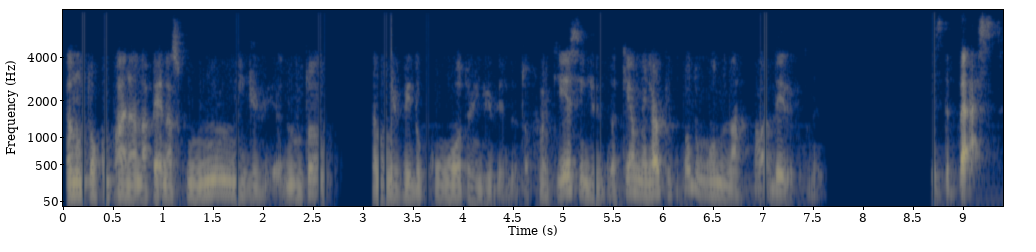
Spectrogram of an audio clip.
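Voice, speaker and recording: A man's voice: mid-range voice, very fast, gravelly, dull audio. A man with a Brazilian Portuguese accent explaining grammar to students in a chatty, conversational way, often checking in with the listener. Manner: conversational, fillers like "né" and "tá". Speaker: English teacher.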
